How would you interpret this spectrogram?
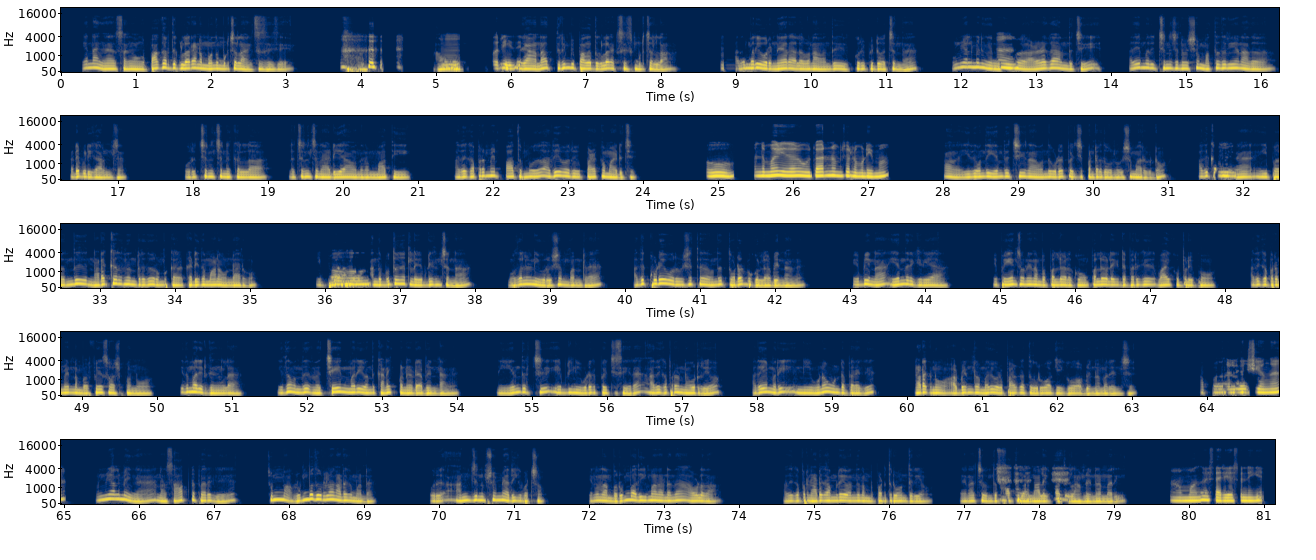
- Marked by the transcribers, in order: in English: "எக்சர்சைஸே"; laugh; in English: "எக்சர்சைஸ்"; "பார்க்கும்போது" said as "பார்த்தும்போது"; in English: "ஃபேஸ் வாஷ்"; in English: "கனெக்ட்"; laugh; unintelligible speech
- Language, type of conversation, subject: Tamil, podcast, ஒரு பழக்கத்தை உடனே மாற்றலாமா, அல்லது படிப்படியாக மாற்றுவது நல்லதா?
